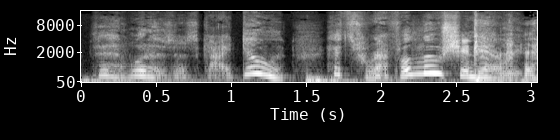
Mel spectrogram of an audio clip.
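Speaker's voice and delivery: high, put-on old Hollywood voice; old movie guy voice. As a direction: gawk like a 1940s moviegoer. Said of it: "everybody's like".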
